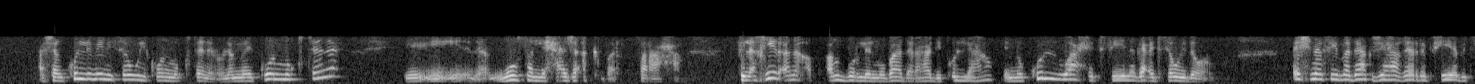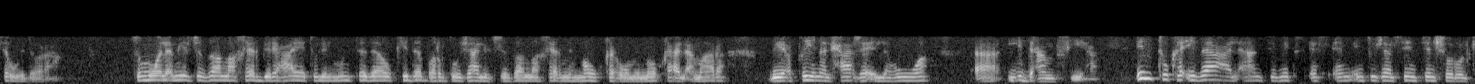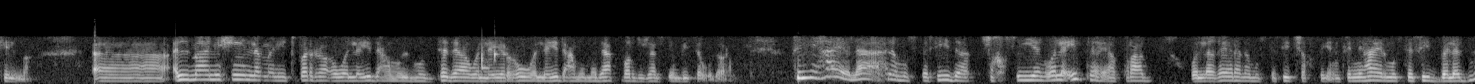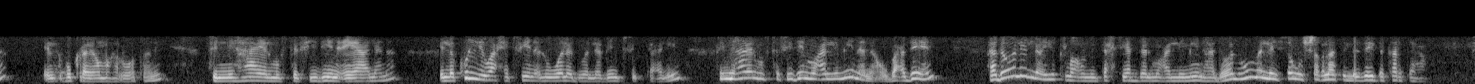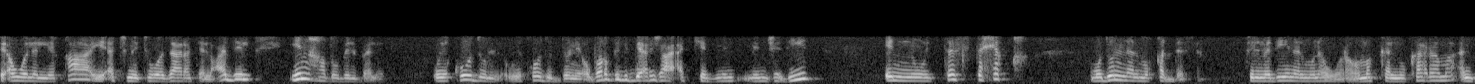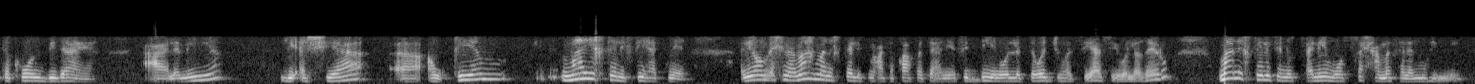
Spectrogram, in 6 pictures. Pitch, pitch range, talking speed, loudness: 175 Hz, 155-215 Hz, 140 wpm, -20 LUFS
